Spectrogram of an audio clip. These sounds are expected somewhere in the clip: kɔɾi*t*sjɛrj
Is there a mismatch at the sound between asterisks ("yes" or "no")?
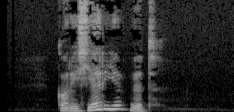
yes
